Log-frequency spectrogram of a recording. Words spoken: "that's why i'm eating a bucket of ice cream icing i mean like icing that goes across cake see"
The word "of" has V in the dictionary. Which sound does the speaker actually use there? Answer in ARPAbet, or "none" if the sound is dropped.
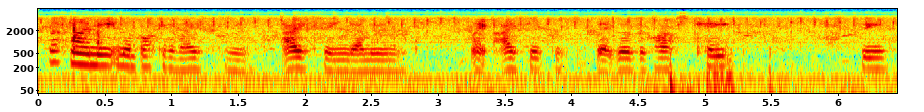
V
